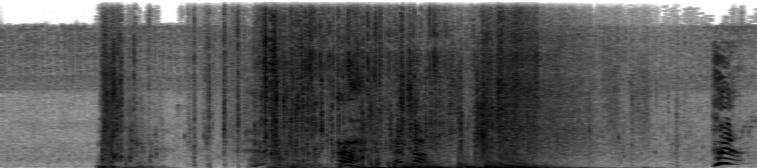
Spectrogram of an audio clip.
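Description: Rocks crash down with a deep rumble.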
